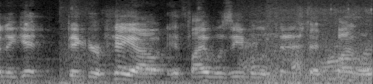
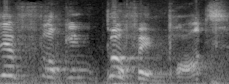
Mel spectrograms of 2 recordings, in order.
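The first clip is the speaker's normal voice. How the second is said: put-on, very high English accent; 10 semitones higher than usual. Gamers joke about the word Boffin; one rants in a put-on English accent. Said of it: "The English accent".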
